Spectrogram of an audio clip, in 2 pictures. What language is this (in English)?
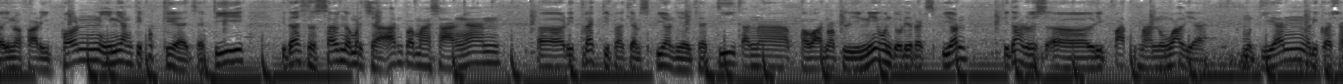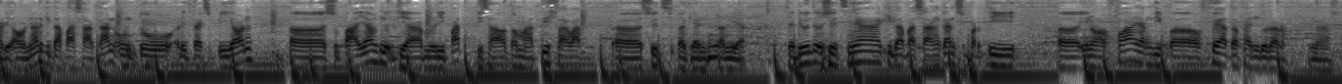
Indonesian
